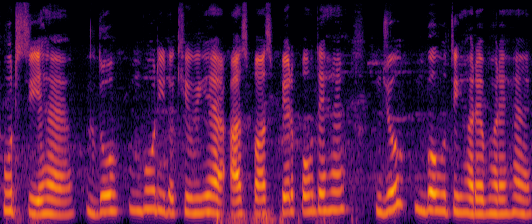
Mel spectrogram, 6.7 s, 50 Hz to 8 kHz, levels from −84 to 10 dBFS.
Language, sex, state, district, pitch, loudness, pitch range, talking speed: Hindi, male, Bihar, West Champaran, 210 Hz, -18 LUFS, 190-230 Hz, 155 wpm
